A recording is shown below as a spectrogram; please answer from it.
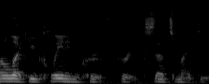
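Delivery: scornful, contemptuous, disdainful tone. Voicing a rival guild member who looks at the player with disdain: speaking with disdain. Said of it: "he looks at you with almost, like, disdain".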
